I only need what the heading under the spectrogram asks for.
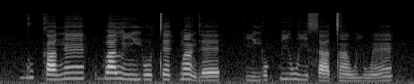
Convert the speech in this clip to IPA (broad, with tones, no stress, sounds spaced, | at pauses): ɡ u˦ k a˧ n ɛ̃˦ | b a˦ l ĩ˧ j o˦ t ɛ˦ ɡ͡b ã˦˨ ɡ ɛ˧ | k i˨ j o˧ k͡p i˦ w i˧ s a˨ t ã˨ w i˨ w ɛ̃˨˦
